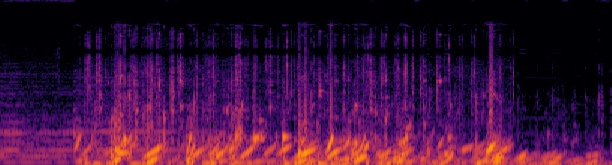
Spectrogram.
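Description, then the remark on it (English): A dense stream of bubbling water sound effects, played from a phone into Pro Tools to give a song a water-themed, bathtub-like feel, with rapid overlapping bloops and gurgles rising in pitch, bursting in after a brief low hum and continuing steadily at moderate loudness. “I literally just found like some bubble sounds, and I had my phone plugged up to the Pro Tools, and I would just play these bubble sounds at like random”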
